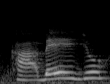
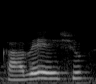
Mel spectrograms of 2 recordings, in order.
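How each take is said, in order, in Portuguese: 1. O som do ll é bem marcado. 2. O som do ll é um chiado, tipo sh. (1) "na Espanha... é bem marcado... É bem forte esse L L" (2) "na Argentina é um chiado"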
